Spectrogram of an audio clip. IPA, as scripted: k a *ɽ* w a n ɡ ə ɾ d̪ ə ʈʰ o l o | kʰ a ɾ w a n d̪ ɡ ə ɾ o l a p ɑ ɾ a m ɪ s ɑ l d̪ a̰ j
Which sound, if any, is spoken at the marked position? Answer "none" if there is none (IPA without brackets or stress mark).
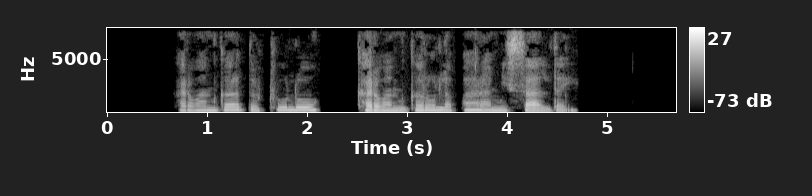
ɾ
